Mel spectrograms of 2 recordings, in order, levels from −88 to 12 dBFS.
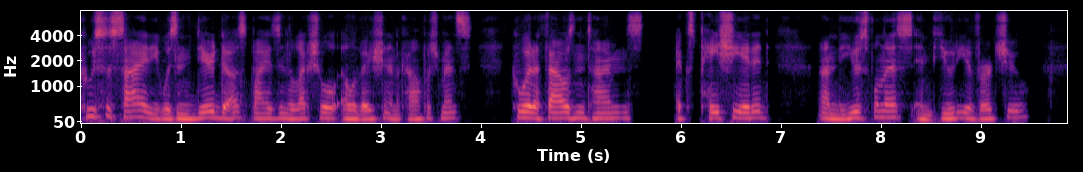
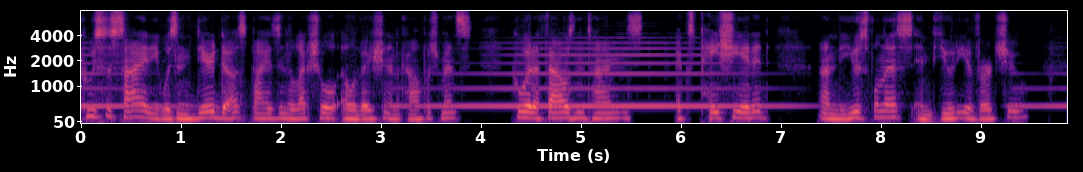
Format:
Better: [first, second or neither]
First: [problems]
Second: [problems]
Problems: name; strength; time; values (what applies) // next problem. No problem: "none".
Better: first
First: none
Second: background sound (Wind instrument, woodwind instrument); 10 dB below the speech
